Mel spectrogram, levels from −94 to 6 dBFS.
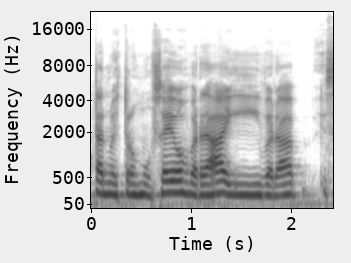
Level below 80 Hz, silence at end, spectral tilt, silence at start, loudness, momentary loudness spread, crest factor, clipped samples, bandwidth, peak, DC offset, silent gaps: -52 dBFS; 0 s; -5.5 dB/octave; 0 s; -23 LUFS; 6 LU; 14 dB; under 0.1%; 11 kHz; -10 dBFS; under 0.1%; none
